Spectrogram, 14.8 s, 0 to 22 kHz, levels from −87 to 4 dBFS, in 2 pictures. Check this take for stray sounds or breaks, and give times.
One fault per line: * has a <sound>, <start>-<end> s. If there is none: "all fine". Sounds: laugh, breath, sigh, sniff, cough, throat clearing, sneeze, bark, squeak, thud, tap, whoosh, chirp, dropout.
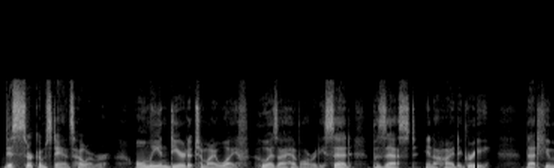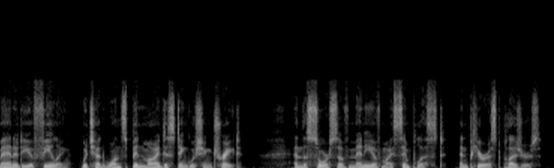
* has a dropout, 6.3-6.4 s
